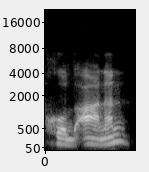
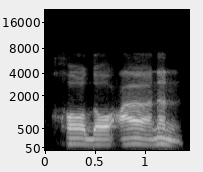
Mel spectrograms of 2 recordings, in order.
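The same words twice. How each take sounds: First: The first vowel is u; the dh has none. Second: The first vowel is a; the dh has a. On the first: "di dhamma kha al-mu'jamah ya dan disukun dha al-mu'jamah" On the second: "Kha di fathah dan dha di fathah"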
